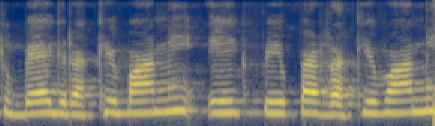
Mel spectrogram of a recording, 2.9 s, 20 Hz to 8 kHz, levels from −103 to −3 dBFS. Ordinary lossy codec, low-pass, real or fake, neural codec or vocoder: none; none; fake; codec, 16 kHz, 4 kbps, X-Codec, HuBERT features, trained on general audio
